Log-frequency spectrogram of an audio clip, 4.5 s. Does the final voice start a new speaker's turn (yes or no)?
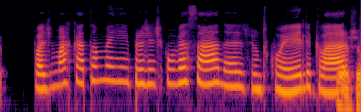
yes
